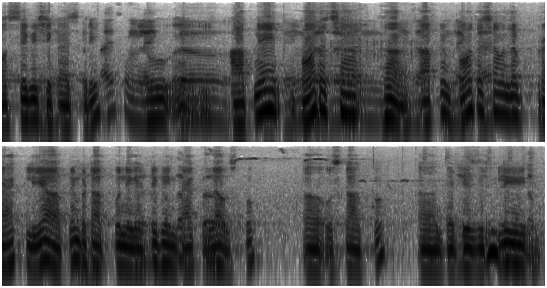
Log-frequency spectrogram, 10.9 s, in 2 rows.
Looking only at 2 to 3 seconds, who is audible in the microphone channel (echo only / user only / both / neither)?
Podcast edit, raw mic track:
both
